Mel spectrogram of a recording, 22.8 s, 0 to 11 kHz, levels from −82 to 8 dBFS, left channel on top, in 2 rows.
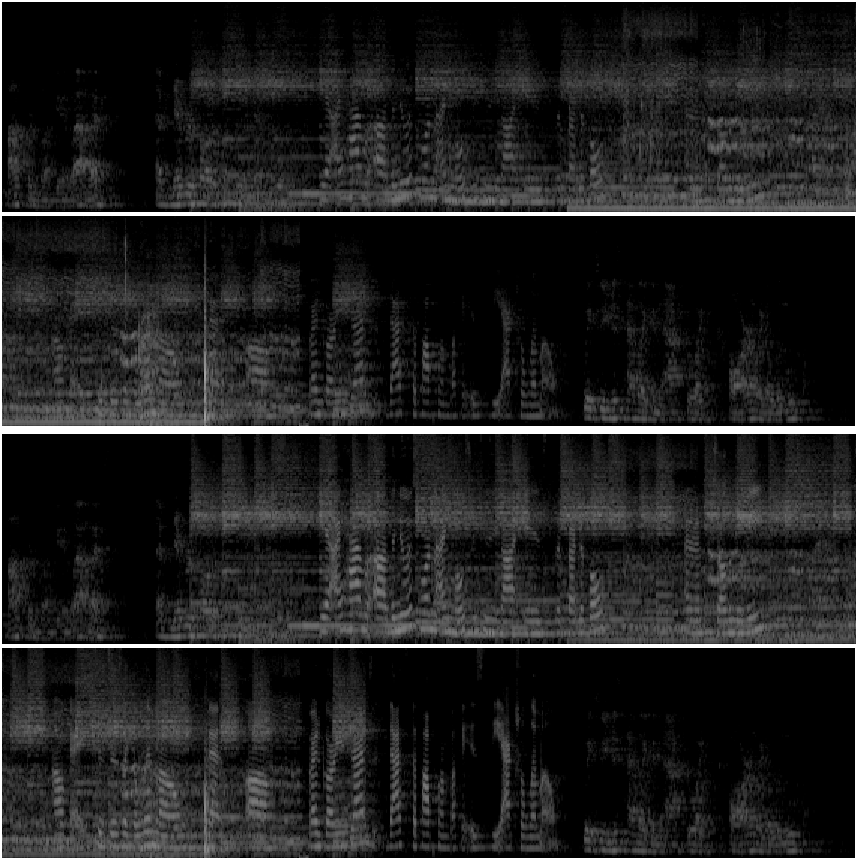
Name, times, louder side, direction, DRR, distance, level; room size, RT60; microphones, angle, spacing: voice 1, 0.0-1.5 2.0-3.9 10.8-11.5 19.1-22.1, left 1 dB, 50° left, -7 dB, 3.2 m, -56 dB
sound 1, 2.5-16.2, right 5 dB, 50° right, 0.9 m, -47 dB
voice 2, 4.2-8.1 9.1-10.3 12.1-13.9 14.1-15.1 15.5-18.8, right 6 dB, 85° right, 14 dB, 0.5 m, -47 dB
sound 2, 7.5-14.1, left 7 dB, 80° left, 0.4 m, -46 dB
sound 3, 8.3-15.4, left 2 dB, 10° left, 0.3 m, -52 dB
14.5 x 8.7 x 4.4 m, 0.92 s
head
